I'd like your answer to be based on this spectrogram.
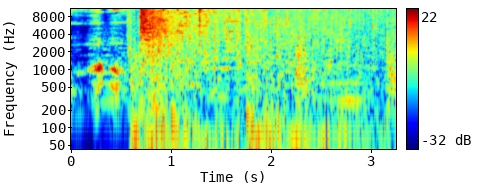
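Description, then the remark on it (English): After a brief quiet moment, a nativity stable set, knocked off by the Star of Bethlehem, comes crashing over: a sudden loud smash followed by about three seconds of clattering, breaking debris, with no voices. “Man, the star knocked off the whole stable.”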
